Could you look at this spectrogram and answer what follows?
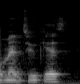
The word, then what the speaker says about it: Mantzoukas: I don't know how to pronounce this guy's last name, but Jason Mantzoukas. – Oh, Mantzoukas.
